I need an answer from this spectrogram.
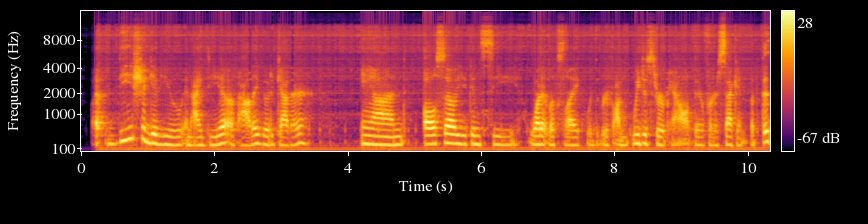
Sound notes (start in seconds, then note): none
